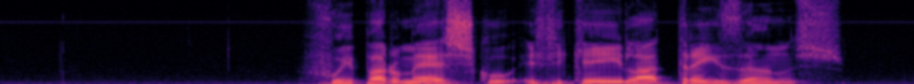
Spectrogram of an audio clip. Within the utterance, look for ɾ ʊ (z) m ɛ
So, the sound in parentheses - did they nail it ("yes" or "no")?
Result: no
